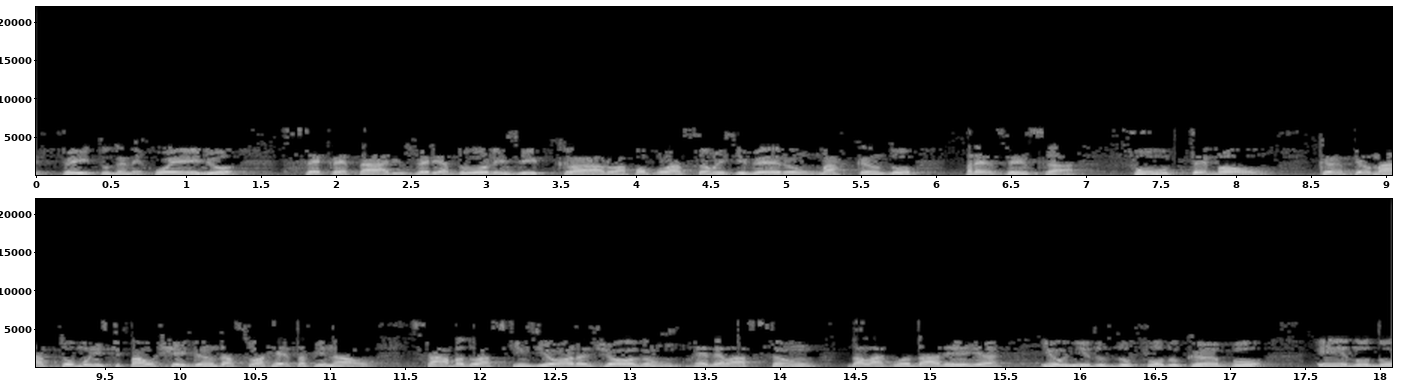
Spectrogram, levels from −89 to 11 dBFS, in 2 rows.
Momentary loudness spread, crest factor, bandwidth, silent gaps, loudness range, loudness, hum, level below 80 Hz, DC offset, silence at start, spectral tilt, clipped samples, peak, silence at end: 6 LU; 14 dB; 6.4 kHz; none; 2 LU; -17 LUFS; none; -48 dBFS; under 0.1%; 0 s; -6.5 dB/octave; under 0.1%; -2 dBFS; 0 s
